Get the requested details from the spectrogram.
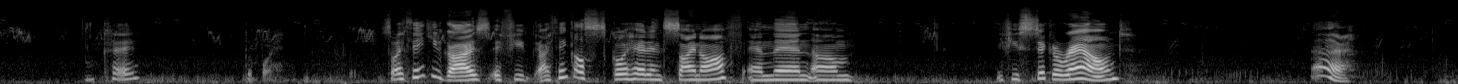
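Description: A woman talks in a high, gentle voice.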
